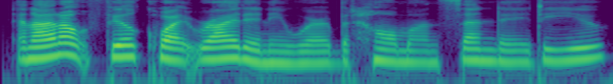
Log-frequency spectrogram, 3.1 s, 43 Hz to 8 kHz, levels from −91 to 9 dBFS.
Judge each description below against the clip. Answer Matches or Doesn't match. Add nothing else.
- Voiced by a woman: Matches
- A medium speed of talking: Doesn't match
